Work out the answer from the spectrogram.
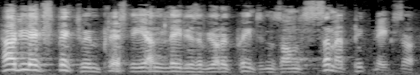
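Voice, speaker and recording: Muffled 1940s radio drama: elderly British doctor, jovial and blustery, high creaky voice. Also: male voice, expressive, a little fast. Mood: mock indignant. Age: older. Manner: fussy, old-fashioned, hemming. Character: jovial, blustery old English doctor reminiscing. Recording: dull, lo-fi 1940s radio recording.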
